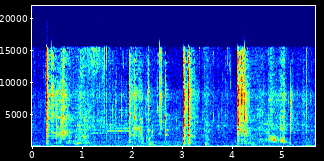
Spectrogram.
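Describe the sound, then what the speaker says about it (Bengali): Mutton with spices is turned and stirred with a metal spatula in a pan over a high gas flame, giving repeated scraping strokes and clanks over a continuous sizzle, close and fairly loud. "এবার ভালো করে উপর নিচ করে কিন্তু আমি একটু মিশিয়ে নেব যাতে মশলার সাথে মাটনটা ভালোভাবে মিশে যায়"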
